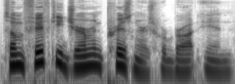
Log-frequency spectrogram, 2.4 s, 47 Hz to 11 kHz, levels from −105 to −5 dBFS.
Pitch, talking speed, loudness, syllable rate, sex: 130 Hz, 180 wpm, -18 LUFS, 5.5 syllables/s, male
